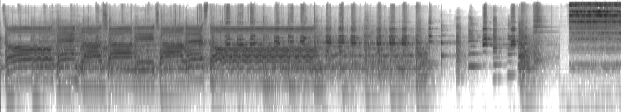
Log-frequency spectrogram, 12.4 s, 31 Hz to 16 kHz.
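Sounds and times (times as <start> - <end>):
speech: 0.0 - 0.4
bouncy melodic passage of music: 0.0 - 11.2
loud telephone bell ringing: 11.4 - 12.4.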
